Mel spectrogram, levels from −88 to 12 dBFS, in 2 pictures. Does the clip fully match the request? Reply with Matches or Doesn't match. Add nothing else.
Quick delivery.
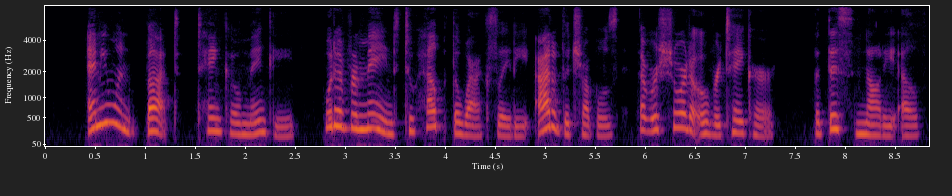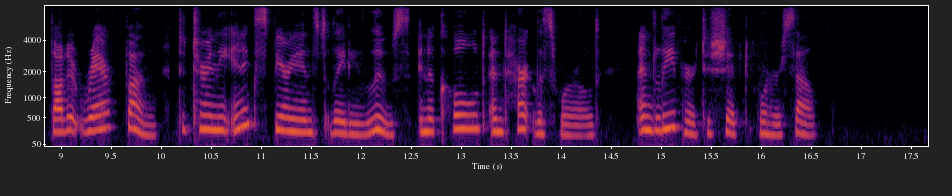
Doesn't match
